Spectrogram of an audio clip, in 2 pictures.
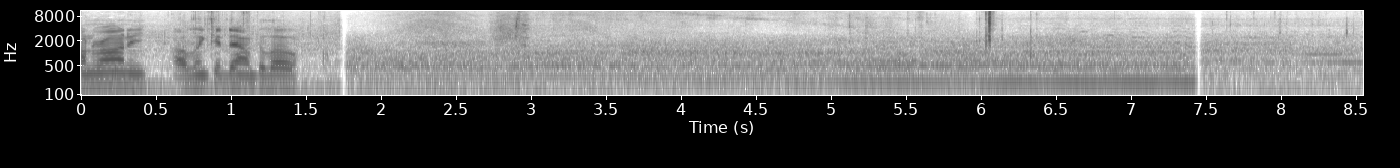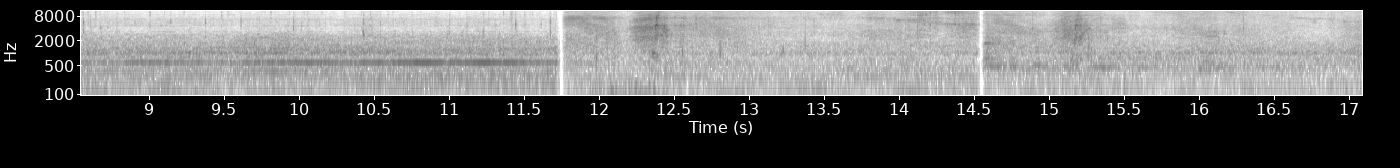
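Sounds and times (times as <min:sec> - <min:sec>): higher steady hum: 0:01.7 - 0:11.8.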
